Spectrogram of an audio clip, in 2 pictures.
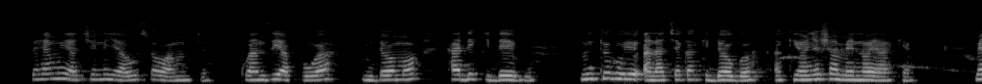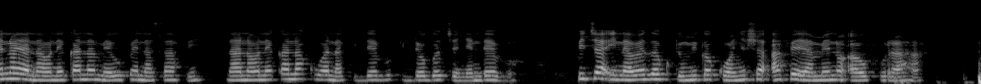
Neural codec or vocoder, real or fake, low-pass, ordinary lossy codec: none; real; 7.2 kHz; MP3, 64 kbps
